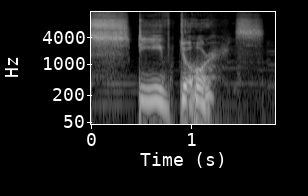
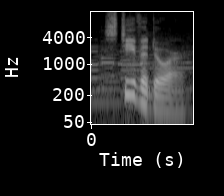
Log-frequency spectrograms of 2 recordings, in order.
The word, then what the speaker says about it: stevedore: so many ports what I highly doubt that is actually pronounced as Steve doors help me out Google no stevedore okay thank you for okay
